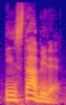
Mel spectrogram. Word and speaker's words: instabile: a cloudy next one instabile instability instability the accent is on a instability in this case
